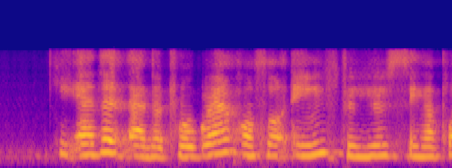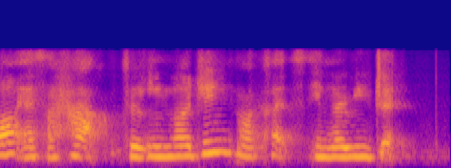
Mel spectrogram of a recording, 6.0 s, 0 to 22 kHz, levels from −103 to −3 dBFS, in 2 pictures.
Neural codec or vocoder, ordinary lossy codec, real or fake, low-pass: codec, 16 kHz, 1 kbps, FreqCodec, smaller model; none; fake; 7.2 kHz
